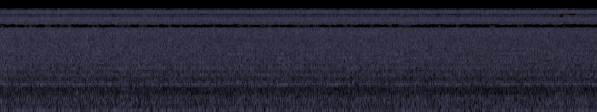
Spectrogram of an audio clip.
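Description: Minced garlic and ginger sizzling in hot oil in a Crockpot Express pressure cooker's pot on its sauté setting: a steady, even hiss.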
